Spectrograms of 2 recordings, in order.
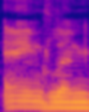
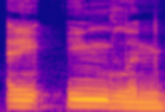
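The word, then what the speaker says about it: Englund: we're talking about the angland Gambit so angland Gambit not England Gambit it's Ango Gambit it's spelled e NL U and so englon Gambit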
